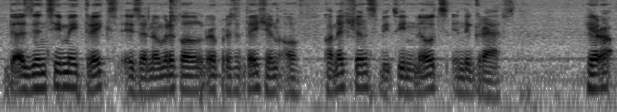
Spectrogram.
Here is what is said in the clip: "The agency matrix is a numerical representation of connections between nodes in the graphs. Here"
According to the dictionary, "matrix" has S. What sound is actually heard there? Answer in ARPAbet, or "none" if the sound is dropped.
S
